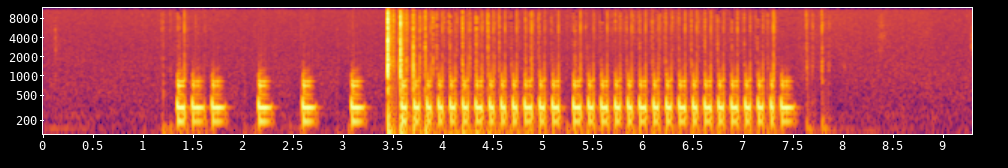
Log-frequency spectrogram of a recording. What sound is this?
pc beep with keyboard click
pop up message beep
key, pc, computer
